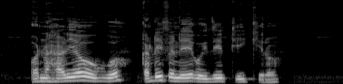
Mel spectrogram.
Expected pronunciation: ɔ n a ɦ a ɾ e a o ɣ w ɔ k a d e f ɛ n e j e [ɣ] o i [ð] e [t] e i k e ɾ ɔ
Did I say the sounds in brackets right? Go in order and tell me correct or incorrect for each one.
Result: correct, correct, correct

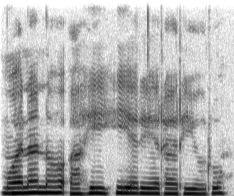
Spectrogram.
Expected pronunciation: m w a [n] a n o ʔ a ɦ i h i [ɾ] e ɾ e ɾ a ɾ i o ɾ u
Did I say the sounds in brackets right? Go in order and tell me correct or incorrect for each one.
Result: correct, incorrect: none

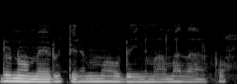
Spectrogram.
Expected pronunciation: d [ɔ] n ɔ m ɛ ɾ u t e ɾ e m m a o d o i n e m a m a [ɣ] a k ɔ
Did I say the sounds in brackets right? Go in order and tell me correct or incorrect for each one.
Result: incorrect: o, incorrect: ð

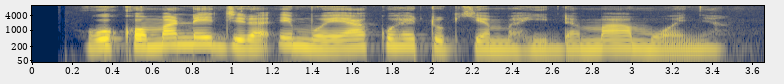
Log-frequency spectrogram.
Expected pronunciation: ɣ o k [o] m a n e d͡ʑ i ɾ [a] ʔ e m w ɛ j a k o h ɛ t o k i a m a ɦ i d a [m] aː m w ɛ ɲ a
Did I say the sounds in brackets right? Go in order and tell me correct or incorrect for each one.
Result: incorrect: ɔ, correct, correct

